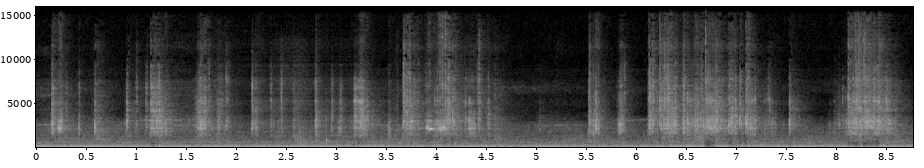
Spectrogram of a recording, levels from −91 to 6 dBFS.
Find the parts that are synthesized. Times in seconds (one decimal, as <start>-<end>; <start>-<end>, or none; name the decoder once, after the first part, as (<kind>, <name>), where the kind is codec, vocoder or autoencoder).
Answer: 2.0-3.3 (autoencoder, DAC-VAE)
